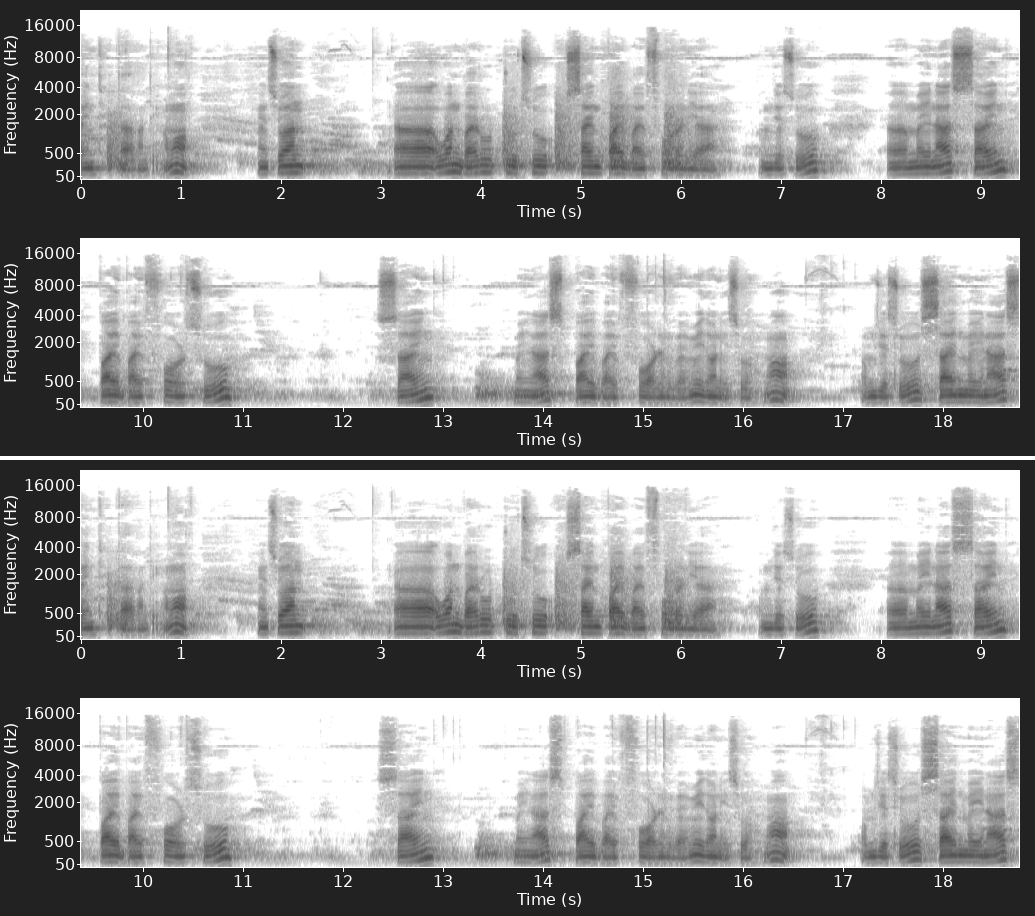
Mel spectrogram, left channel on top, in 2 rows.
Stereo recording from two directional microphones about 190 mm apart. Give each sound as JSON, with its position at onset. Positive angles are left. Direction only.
{"t": 0.0, "sound": "speech", "side_deg": -15}
{"t": 12.5, "sound": "speech", "side_deg": -10}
